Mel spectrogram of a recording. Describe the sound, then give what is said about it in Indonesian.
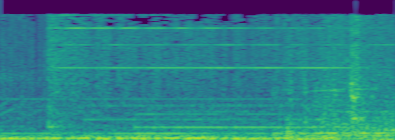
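An elevator door slides open with a steady mechanical whir and hum, with a soft knock near the start and another near the end, without talk. “pintu lift terbuka. Aku pikir akan ada seseorang yang masuk,”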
